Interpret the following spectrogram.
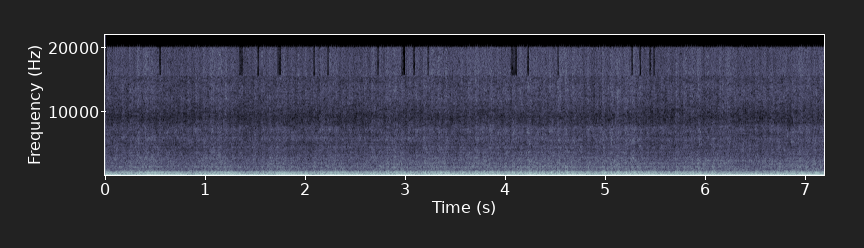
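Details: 2016 Yamaha R1 misfire diagnosis with a multimeter back-probed into injector 4; steady low drone with irregular brief dips and stumbles every second or so, one cylinder missing.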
